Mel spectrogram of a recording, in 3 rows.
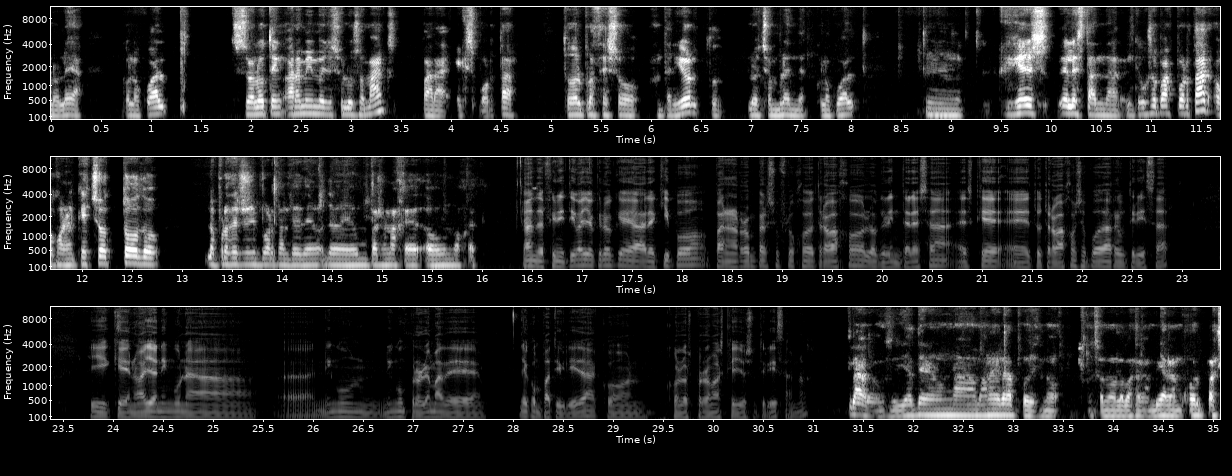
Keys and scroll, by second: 10.7 s, 16.9-17.7 typing, 19.4 2, 22.4 s, 26.1-27.3 typing, 33.4 s.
